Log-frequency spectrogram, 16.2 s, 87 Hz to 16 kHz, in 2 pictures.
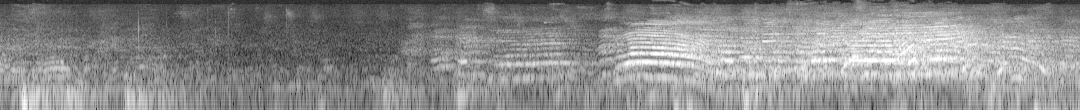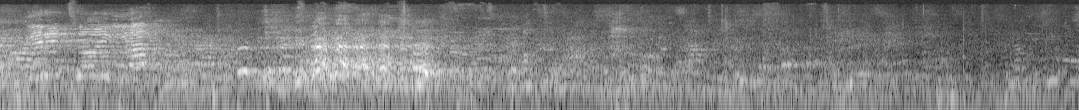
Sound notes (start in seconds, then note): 6.7 crowd talking; 10.2 laughing; 13.4 crowd talking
